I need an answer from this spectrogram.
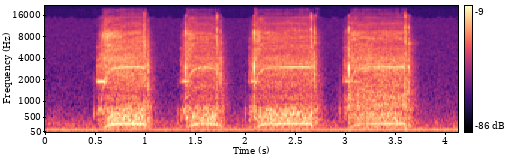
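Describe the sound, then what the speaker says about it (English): Earthquake XT battery impact wrench running unloaded in four short bursts, each a high motor whine of about half a second with brief pauses between, close and clear. "This is actually my very first battery impact wrench that I've bought."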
